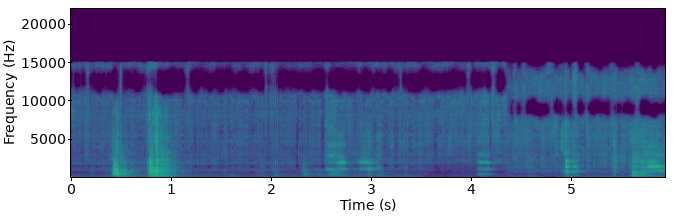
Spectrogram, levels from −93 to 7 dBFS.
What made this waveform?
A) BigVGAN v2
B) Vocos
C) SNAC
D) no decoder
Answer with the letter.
A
